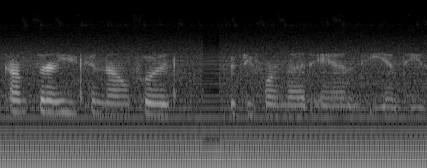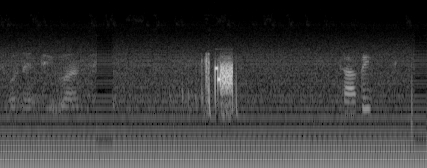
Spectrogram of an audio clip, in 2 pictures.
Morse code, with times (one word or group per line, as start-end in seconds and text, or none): none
